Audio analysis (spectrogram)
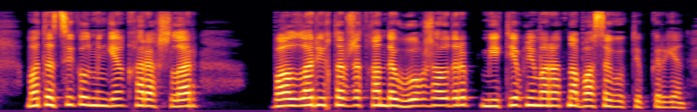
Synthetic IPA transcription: mot̪ot̪sɨklˠmɪŋɡʲe̞ɴqʰɑɾɑqʃəlˠɑɾ | bɑlˠɑlˠɑɾujəq̚t̪ɑpʒɑt̪̚qɑnd̪ɑwoqʒɑwd̪əɾəp̚me̞k̚t̪e̞pʁijmɑɾɑt̪ənɑbɑsɑkʲʰɵk̚t̪e̞p̚kʲʰɪɾɡʲe̞n

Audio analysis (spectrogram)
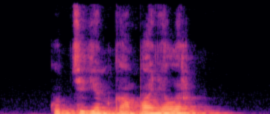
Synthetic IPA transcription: kʲʰɵp̚t̪e̞ɡʲe̞ŋkʰompanʲijalˠɑɾ

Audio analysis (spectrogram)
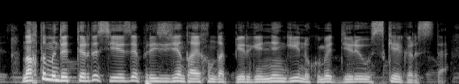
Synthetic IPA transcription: nɑqt̪əmɪnd̪e̞t̪ːe̞ɾd̪ɪsejezd̪epʰre̞zijd̪e̞nt̪ɑjqəmd̪ɑp̚be̞ɾɡʲe̞nːe̞ŋkʲʰe̞jɪnɵkʲɪme̞t̪̚d̪e̞ɾe̞wɪsɪzkʲe̞kʲʰɪɾɪst̪ɪ̰

